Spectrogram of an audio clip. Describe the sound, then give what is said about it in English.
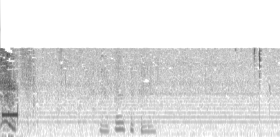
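A telephone line being dialed and connected: a sharp, loud clunk at the start, then a faint, steady electronic hum on the line, broken by a few soft, low murmurs. “A lot of waiting when you make phone calls.”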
